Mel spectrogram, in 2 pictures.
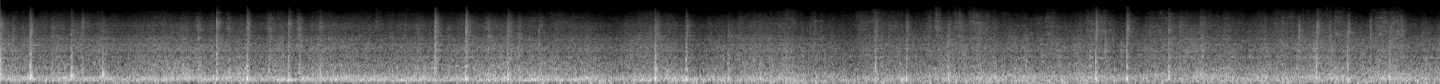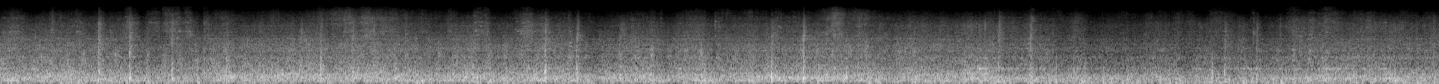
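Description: Steam-hauled passenger train running at speed, heard from a carriage window: a steady rumble of the coaches with wheel clicks over the rail joints.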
